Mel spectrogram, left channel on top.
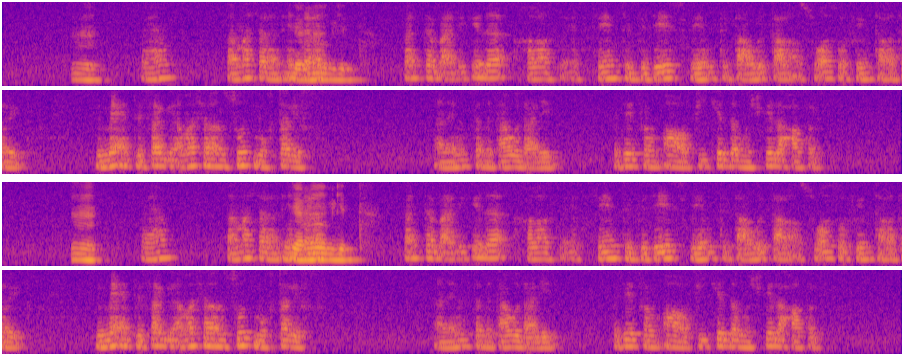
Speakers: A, on the right; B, in the centre.
A: أمم.
B: فاهم فمثلا
A: جميل
B: أنت لك
A: جدا
B: فأنت بعد كده خلاص فهمت الفتيس فهمت اتعودت على أصواته فهمت على طريقته سمعت فجأة مثلا صوت مختلف عن اللي أنت متعود عليه فتفهم اه في كده مشكلة حصلت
